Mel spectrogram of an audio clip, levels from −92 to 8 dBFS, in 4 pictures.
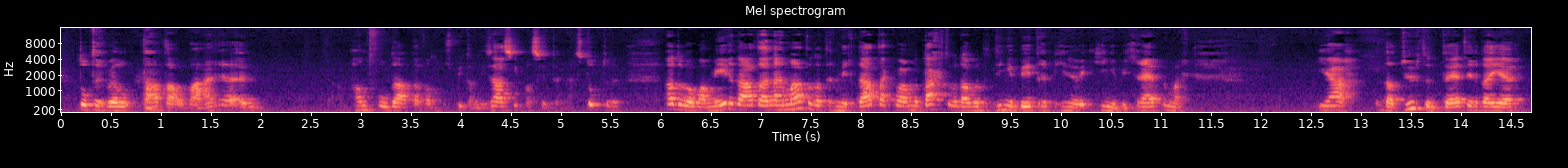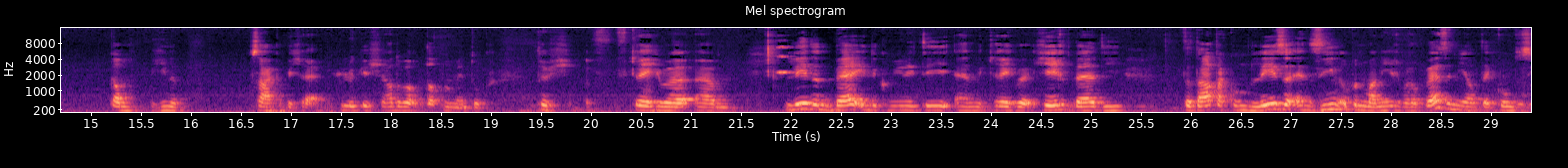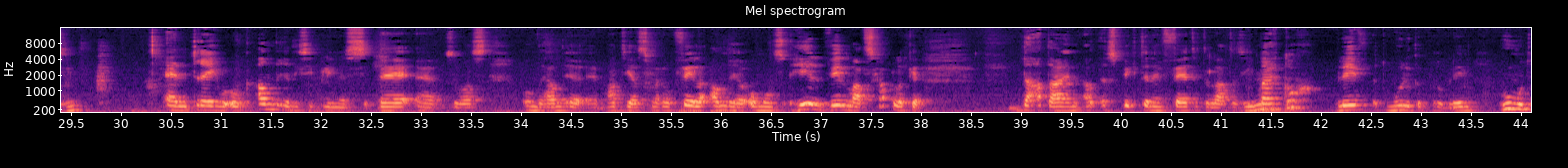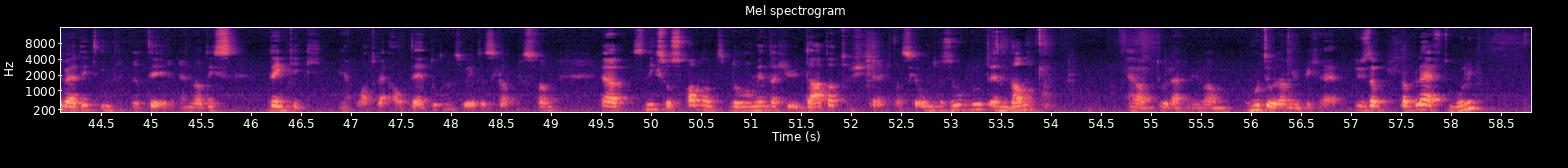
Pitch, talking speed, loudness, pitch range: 175 Hz, 180 wpm, -18 LUFS, 160-200 Hz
